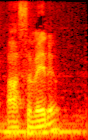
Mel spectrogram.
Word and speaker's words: Acevedo: Acevedo. – How do you spell that? – A-C-E-V-E-D-O.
